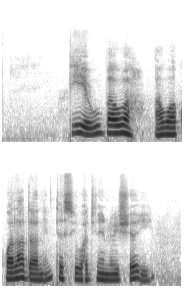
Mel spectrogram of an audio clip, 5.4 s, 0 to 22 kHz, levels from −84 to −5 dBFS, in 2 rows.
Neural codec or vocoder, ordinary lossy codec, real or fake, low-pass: codec, 16 kHz in and 24 kHz out, 0.8 kbps, FocalCodec, streaming, 65536 codes; none; fake; 10.8 kHz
